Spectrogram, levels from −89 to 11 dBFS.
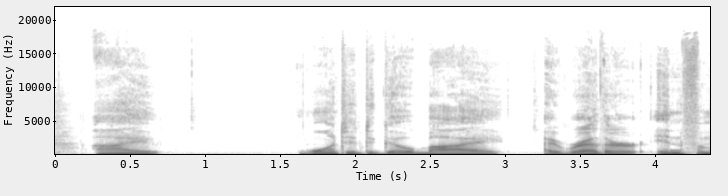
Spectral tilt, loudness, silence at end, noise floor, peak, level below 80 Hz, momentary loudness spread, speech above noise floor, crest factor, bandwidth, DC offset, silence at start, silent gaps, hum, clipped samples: -7 dB/octave; -38 LUFS; 0 s; -76 dBFS; -24 dBFS; -64 dBFS; 8 LU; 39 dB; 14 dB; 18 kHz; under 0.1%; 0 s; none; none; under 0.1%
